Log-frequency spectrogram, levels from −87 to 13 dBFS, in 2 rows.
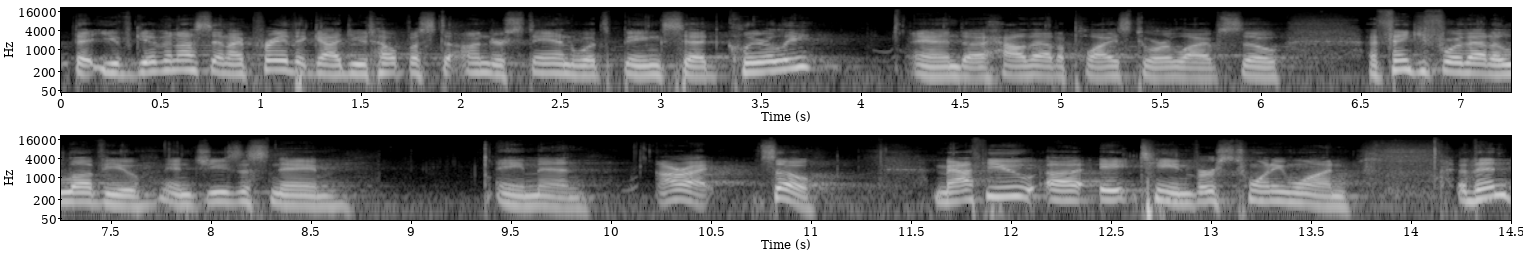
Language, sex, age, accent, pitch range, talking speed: English, male, 40-59, American, 170-225 Hz, 200 wpm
